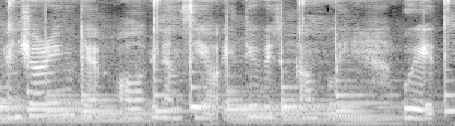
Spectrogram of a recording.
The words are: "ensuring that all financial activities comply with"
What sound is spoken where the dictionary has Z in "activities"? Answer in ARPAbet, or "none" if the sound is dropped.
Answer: none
